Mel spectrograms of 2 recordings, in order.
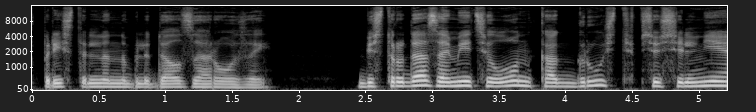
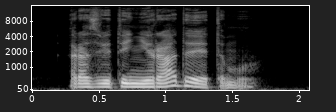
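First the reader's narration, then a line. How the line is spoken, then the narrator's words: Quiet question. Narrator (Russian): тихо спросил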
